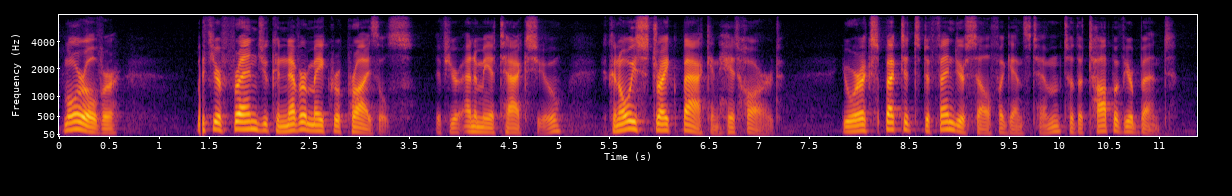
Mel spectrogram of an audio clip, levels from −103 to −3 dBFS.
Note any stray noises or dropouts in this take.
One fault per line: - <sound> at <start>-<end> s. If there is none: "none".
- dropout at 1.4-1.4 s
